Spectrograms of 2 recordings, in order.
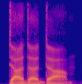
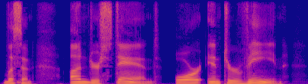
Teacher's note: Okay, now we're getting into the three-syllable feet. The anapest is two unstressed syllables followed by a nice, strong stress. Da da dum. It has this kind of galloping, rolling feel to it.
